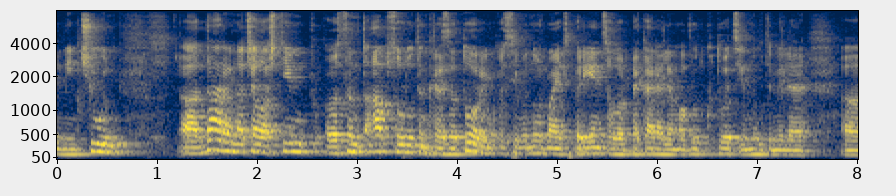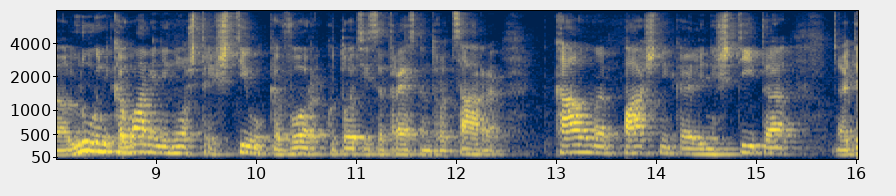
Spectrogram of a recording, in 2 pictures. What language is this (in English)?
Romanian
